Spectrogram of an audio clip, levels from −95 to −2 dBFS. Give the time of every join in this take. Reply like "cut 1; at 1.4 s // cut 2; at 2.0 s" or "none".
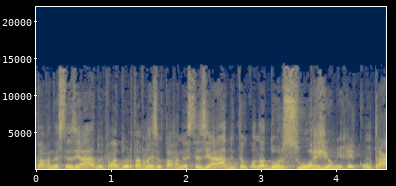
cut 1; at 1.4 s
